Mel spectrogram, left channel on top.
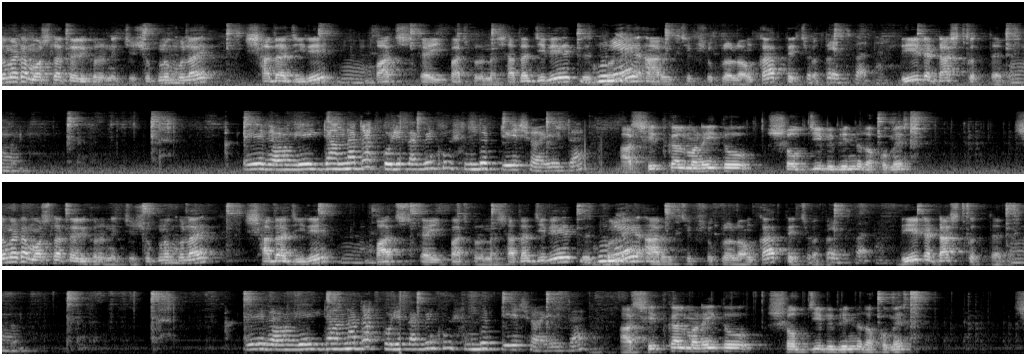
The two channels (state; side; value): noise; left; rumble, 25 dB below the sound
